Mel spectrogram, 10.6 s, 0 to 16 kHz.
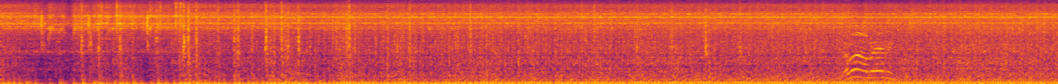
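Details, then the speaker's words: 1950 Chevrolet Styleline straight-six, parked about 7-9 years, first start attempt: cranking gives way to a steady, even low rumble as it catches and settles into a smooth idle; engine running; carb base O-ring appears to be failing. "did you just hear it kick in that's awesome that's it girl"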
